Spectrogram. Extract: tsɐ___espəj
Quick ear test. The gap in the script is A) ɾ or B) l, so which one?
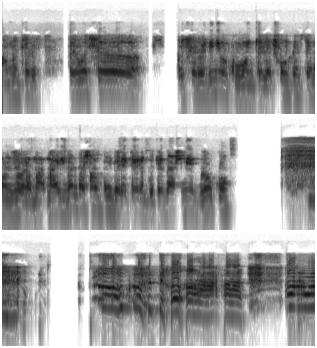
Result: B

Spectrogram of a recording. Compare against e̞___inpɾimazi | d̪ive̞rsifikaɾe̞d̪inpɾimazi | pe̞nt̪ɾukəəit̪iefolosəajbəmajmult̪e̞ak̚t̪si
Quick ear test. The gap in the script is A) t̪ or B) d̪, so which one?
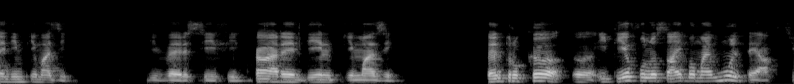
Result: B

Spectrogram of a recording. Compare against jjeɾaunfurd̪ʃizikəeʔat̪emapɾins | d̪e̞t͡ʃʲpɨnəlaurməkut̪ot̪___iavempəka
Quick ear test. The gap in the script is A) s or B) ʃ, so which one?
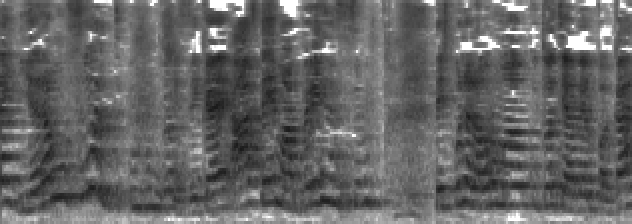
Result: A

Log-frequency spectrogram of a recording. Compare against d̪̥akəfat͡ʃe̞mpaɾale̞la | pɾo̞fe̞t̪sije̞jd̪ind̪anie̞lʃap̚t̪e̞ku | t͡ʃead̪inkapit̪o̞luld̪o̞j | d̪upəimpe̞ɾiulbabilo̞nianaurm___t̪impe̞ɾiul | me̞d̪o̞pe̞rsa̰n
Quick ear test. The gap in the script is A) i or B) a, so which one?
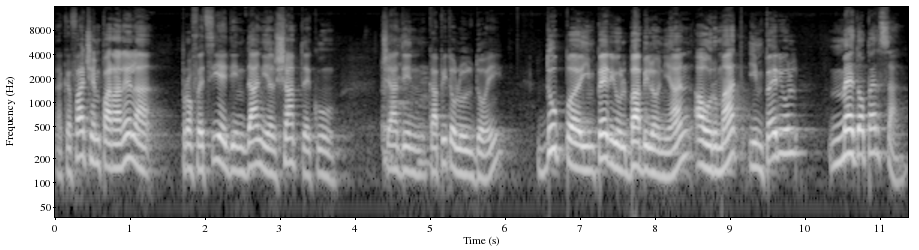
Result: B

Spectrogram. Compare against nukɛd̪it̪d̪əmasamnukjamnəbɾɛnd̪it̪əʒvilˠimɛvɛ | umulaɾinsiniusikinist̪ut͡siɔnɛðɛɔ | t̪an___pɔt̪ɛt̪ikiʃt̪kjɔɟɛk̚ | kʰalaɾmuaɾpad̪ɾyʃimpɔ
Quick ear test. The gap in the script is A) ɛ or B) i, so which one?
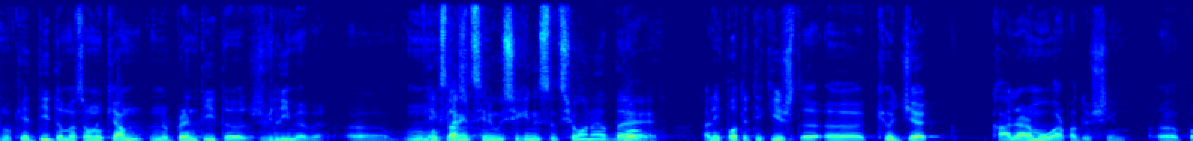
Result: B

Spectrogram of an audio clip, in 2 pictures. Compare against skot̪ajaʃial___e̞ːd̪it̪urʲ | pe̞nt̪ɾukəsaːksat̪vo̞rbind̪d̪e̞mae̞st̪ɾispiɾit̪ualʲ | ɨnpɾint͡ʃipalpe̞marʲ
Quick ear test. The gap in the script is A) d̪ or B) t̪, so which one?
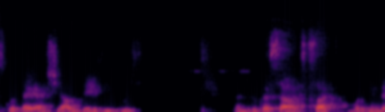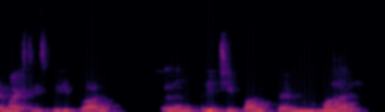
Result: B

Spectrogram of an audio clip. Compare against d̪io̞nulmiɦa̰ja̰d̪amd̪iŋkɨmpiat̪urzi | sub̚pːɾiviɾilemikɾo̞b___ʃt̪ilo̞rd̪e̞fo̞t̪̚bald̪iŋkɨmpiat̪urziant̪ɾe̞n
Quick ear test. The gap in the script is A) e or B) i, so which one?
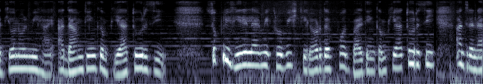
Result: B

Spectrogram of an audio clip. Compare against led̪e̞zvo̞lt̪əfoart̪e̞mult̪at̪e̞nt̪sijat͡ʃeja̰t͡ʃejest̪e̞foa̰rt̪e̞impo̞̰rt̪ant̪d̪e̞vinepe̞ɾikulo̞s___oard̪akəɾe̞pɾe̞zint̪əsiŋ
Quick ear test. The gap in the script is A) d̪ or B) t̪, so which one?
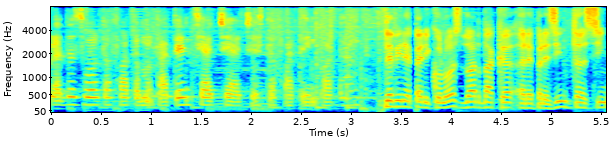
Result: A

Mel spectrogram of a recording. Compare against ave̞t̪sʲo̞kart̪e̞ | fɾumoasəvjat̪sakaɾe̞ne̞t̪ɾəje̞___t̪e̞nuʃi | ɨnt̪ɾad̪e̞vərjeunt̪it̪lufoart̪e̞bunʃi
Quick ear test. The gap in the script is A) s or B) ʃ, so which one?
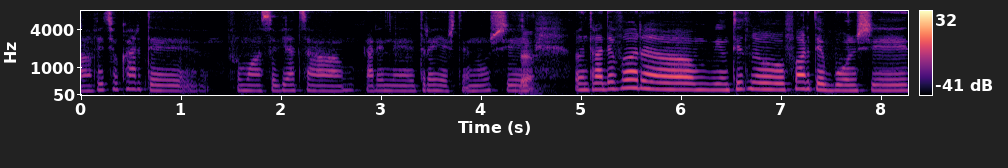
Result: B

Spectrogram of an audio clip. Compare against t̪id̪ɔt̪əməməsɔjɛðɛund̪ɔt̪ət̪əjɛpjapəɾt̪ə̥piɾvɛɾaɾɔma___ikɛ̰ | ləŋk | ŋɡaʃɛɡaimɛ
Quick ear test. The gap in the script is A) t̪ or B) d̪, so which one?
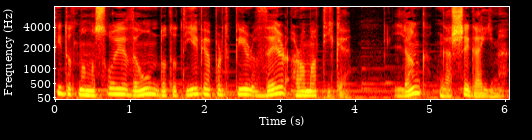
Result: A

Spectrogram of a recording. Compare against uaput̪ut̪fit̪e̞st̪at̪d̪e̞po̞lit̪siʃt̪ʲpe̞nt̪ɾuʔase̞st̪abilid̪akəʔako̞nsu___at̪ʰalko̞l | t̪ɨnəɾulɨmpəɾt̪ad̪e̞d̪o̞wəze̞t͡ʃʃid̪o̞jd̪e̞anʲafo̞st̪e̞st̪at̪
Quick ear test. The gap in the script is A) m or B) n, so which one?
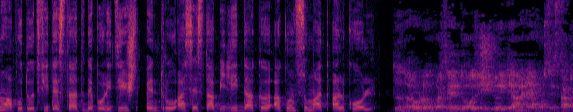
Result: A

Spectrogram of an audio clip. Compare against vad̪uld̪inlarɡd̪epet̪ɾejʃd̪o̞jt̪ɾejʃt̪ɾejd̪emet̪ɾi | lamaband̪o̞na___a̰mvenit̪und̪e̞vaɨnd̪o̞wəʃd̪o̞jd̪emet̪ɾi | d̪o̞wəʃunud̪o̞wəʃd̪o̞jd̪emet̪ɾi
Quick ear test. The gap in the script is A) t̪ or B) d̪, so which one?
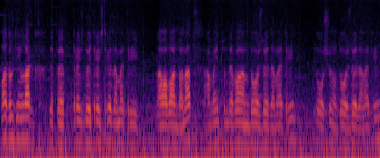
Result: A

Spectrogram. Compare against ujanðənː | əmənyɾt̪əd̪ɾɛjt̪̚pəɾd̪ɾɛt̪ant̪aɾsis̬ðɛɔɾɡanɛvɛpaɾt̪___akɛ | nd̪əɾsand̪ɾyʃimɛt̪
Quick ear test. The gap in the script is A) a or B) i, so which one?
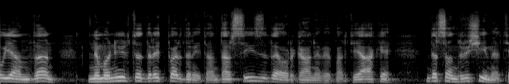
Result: B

